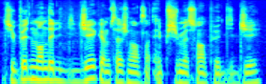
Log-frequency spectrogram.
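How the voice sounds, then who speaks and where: A man's voice: mid-range voice, racing, darkish tone. A man co-hosting a radio show, making playful, teasing remarks to the guest. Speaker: radio co-host. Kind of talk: casual radio interview chat.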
